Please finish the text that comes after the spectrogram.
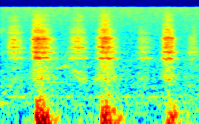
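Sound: imitated heavy breathing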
